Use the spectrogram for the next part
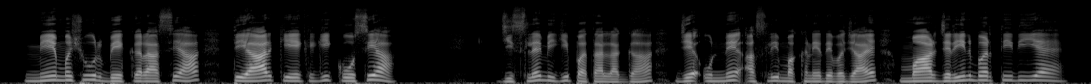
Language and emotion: Dogri, disgusted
